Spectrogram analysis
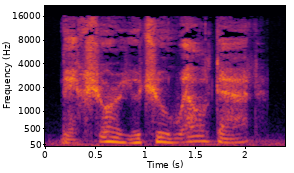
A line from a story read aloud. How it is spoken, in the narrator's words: JJ whispered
